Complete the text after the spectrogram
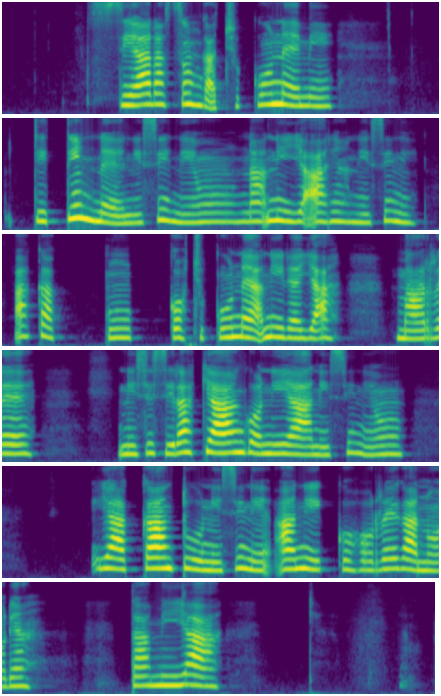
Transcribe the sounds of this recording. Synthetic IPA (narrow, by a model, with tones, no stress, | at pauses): si˧a˦ɾa˦sũ˦ŋɡa˨t͡ʃu˧ku˦nẽ˧mĩ˧ | t̪i˧t̪i˦nẽ˨nĩ˧si˦nĩ˧ũ˦nã˧ʔnĩ˦˧ja˧ʔa˧ɾjã˧nĩ˧si˦nĩ˧ | a˦ka˦˧˨ | kũ˧ | ko˧t͡ʃu˧ku˦nẽ˧a˧nĩ˦˧ɾa˧ja˦ʔa˧ | mã˨˧ɾe˦ | nĩ˧si˧si˧ɾa˦ki˦a˦ŋɡo˧˨nĩ˧ja˧nĩ˧si˦nĩ˧ũ˦ | ja˦ʔka˦nt̪u˦nĩ˧˨si˦nĩ˧ʔa˦nĩ˦˧ko˧ɦo˧re˦ɣa˧nõ˨˧˨ɾi˧ã˧ | t̪a˧mĩ˧ja˦ʔ | a˦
